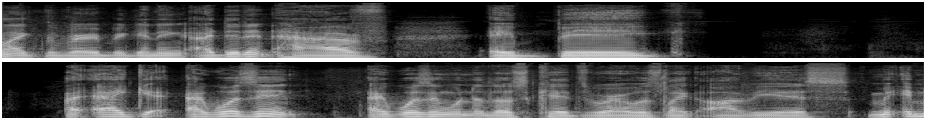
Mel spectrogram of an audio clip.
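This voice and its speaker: Low-voiced man telling stories hesitantly. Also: no echo. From Mexico. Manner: hesitant, lots of fillers and restarts while telling personal stories. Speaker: podcast co-host. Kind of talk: casual chat.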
